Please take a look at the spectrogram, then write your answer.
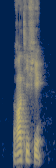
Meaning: to ratify (give formal consent to)
- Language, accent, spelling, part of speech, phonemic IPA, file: French, France, ratifier, verb, /ʁa.ti.fje/, LL-Q150 (fra)-ratifier.wav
